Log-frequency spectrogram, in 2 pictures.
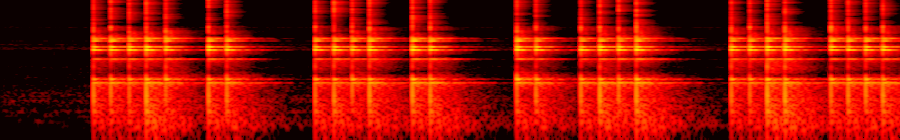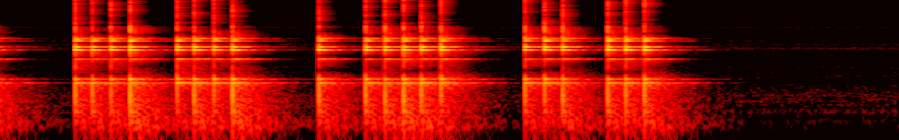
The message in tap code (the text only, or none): WRITTEN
